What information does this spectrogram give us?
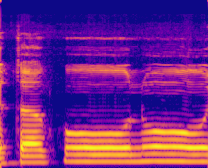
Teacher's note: ما الف مدہ ہے، کو واو مدہ ہے، نو واو مدہ ہے، تینوں کو ایک ایک الف کی مقدار کے برابر کھینچ کر پڑھیں گے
